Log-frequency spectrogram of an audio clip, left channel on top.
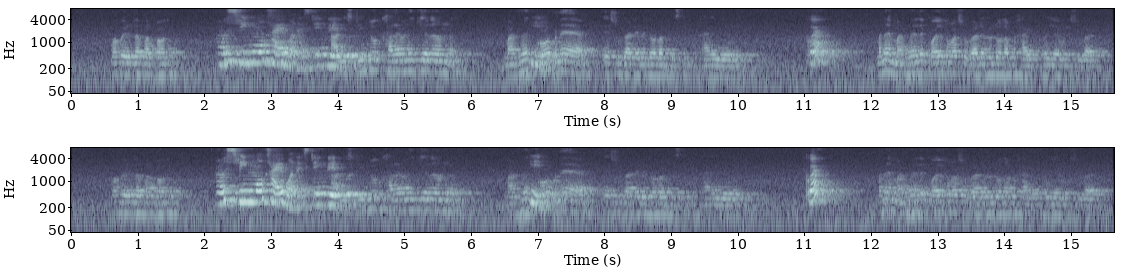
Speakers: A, on the left; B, on the right.
A: মই আকৌ এই দুটা ভাল পাওঁ যে।
B: অ ষ্টিং মই খাই পোৱা নাই। ষ্ট্ৰিং ৰেডবুল
A: আৰু ষ্টিংটো খালে মানে কি হয় জাননে নাই? মানুহে
B: কি
A: কয় মানে এই চুগাৰ লেভেল টো অলপ বেছি হাই হৈ যায় বুলি।
B: কি কোৱা
A: মানে মানুহে যে কয় যে তোমাৰ চুগাৰ লেভেলটো অলপ হাই হৈ যায় বুলি চুগাৰ।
